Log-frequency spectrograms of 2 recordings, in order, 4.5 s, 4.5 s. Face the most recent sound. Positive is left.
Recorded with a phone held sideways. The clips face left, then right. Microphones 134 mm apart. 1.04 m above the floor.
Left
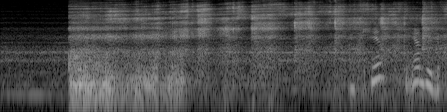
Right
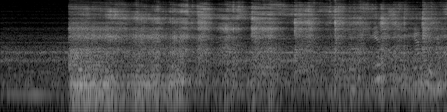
turn(degrees=60)  # may be behind; listen again after turning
